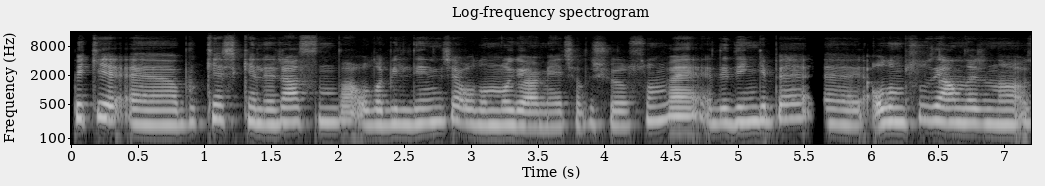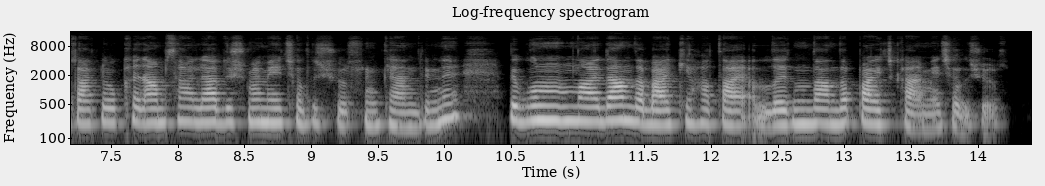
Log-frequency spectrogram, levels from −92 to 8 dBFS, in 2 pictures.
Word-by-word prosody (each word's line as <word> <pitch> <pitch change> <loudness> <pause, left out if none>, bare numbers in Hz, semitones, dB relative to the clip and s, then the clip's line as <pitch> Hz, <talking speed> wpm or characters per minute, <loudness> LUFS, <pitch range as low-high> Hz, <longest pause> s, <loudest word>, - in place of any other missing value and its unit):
Peki, 255 +1 0
eee, 195 -5 +1
bu 210 -1 -8
keşkeleri 220 -4 -1
aslında 220 0 -1
olabildiğince 200 +4 -1
olumlu 190 -1 0
görmeye 175 -1 -1
çalışıyorsun 185 +4 -5
ve 145 0 +1
dediğin 220 +2 +1
gibi, 250 +3 -2
eee, 190 -2 -3
olumsuz 215 +4 +1
yanlarına 205 -3 +1
özellikle 200 +1 -2
o 205 0 -2
karamsarlığa 215 0 +1
düşmemeye 210 0 0
çalışıyorsun 195 -3 -6
kendini 190 +8 -2 0.4
ve 230 -2 +3
bunlardan 230 0 +6
da 205 -2 +2
belki 190 +2 +2
hatalarından 195 0 0
da 210 +1 -1
pay 200 -2 +3
çıkarmaya 175 -4 -4
çalışıyorsun. - - -9
205 Hz, 125 wpm, -23 LUFS, 190-220 Hz, 0.4 s, bunlardan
